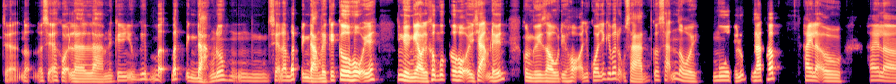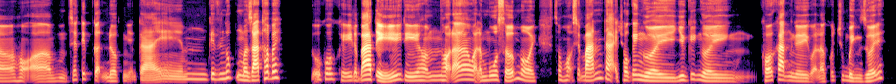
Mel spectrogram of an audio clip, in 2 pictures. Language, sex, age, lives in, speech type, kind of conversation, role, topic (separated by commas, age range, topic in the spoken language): Vietnamese, male, 25-29, Vietnam, conversation, unstructured, none, Bạn nghĩ gì về việc người giàu ngày càng giàu hơn?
